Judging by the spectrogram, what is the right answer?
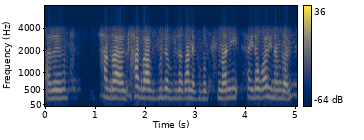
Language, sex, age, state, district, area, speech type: Bodo, female, 18-30, Assam, Udalguri, urban, conversation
